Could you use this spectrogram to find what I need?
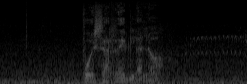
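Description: A man speaks in a low voice, close by.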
